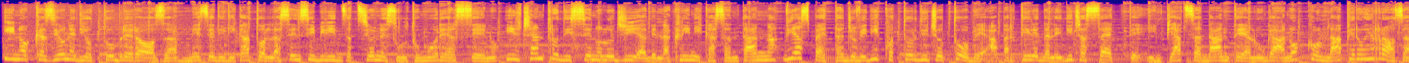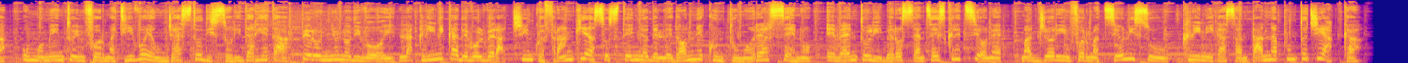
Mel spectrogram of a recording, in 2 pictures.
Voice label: spot; apero clinica santanna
